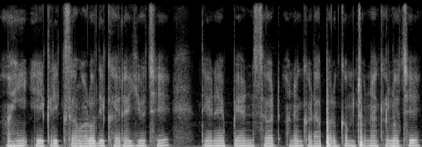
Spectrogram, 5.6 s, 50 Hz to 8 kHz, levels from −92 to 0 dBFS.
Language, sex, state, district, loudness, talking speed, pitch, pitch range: Gujarati, male, Gujarat, Valsad, -23 LUFS, 170 wpm, 135 Hz, 130-135 Hz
